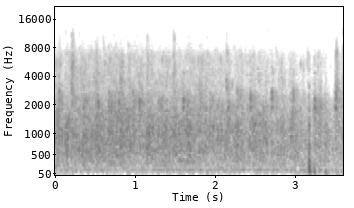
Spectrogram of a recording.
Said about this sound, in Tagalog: Sino po may natututunan? Pumalakpak na malakas.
